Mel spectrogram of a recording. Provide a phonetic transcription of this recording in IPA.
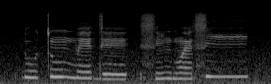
ɗ u˧ t ũ˦ m e˧ d e˨ | s ĩ˨˦ ɡʷ ɛ̃˧ s iː˦

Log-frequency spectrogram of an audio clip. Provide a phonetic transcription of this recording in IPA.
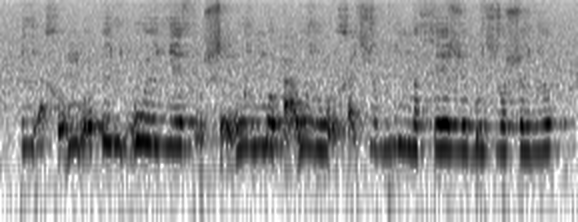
ʎ a̰ x o̰ m o̰ ʔ ʉ ʎ ḭ w ʉ ʎ e h ṵ ɬ ḛ w i m o ʔ a̰ w i w o̰ x a̰ ç ɵ b i ŋ ɐ x e ɮ ʉ b ɐ ç o ɬ ɵ ʎ ɵ

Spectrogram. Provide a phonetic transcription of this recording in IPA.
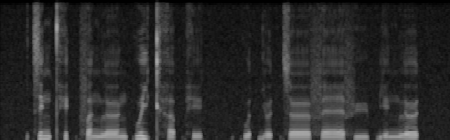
t͡s ɪ˥ ŋ t̪ʰ ɪ˥ k̚ f ɐ˨ ŋ l œː˨˧ ŋ kʷ e˥ j kʰ ɐ˨ p̚ h ɪ˨˥ k̚ | kʷ ɐ˨ t̚ j ɵ˨ t̚ s œː˧ f ɛː˨˥ f yː˧ p̚ j ɪ˨˧ ŋ l ɵ˥ t̚

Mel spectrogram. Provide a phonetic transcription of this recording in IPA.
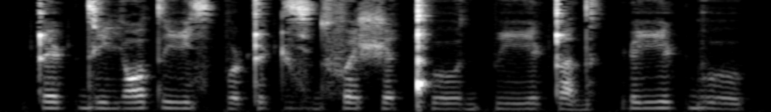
ʈ e ʈ d i j ɔ t iː sʲ p o ʈ i ʈ zʲ u d f ə ʃ ə ǃʰ uː d p iː ʈ a d | ɽ iː ʈ b uː

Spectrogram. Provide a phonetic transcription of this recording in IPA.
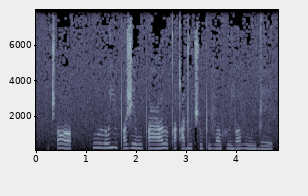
t͡ʃʼ ɔ | w u l o j y pʼ ɒ ʒ e w u pʼ ɒ ʕ ɒ l o kʼ ɔ qʼ o d u t͡ʃʼ u pʼ y v ɔ xʷ e j ɔ v u w y d e

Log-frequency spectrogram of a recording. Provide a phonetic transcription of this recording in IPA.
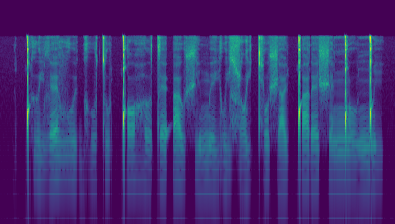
ǃʰ ɯ˧˩ j l ɛ˧˥˧ v u˥˩ y̯ ɡʱ u˧˩ t u˧˥˧ ǃ ɔ˧˥˧ ɦ ɤ˧˩˧ t ɛ˧˩ ʔ a˥˩ u̯ ʃ i˧˩˧ m e˧˩˧ j u˧˩ j ɮ ɔ˩˧˩ j cʰ o˥˩ ʃ a˩˧˩ y̯ ǃ a˧˥˧ ɾ ɛ˧˥˧ ʃ ɛ˧˩˧ ŋ͡ǃ o˧˩˧ u̯ ŋ͡ǃ i˥˩

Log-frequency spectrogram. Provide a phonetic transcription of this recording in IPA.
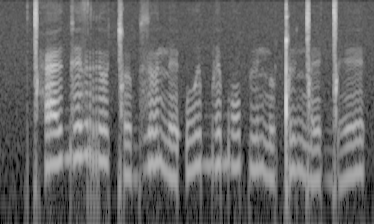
ǀʰ æ˨˥ ɪ̯ ɡ e˦˥ z r ø˦˨ ǀ ø˩ b z ø˦˥ n e˩ ʔ u˨˥ ɪ̯ b e˦˥ b o˨˥ p y˨˥ n ɯ˩ ǃ y˨˥ ŋ͡ǀ e˩˧ ɡ͡ǀ e˨˥

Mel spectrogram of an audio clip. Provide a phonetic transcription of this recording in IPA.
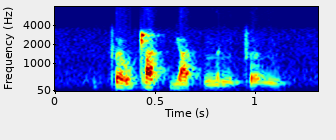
t̪ ə˨˩˦ w ʈ a˨˩ k̚ j a˨˩ k̚ n ə˨˩ ŋ t̪ ə˨˩ ŋ

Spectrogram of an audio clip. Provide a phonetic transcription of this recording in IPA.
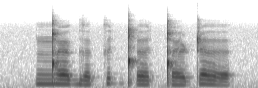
ŋ͡ǃ œ ɡ ə k ə ǃʼ əː ǃ œ ʈ əː

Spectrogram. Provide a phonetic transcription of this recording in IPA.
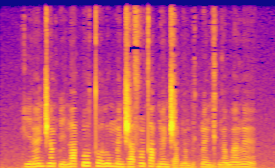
k i˨ ɾ ɛ̃˨˦ d͡ʒ ã˧ k͡p i˨ n a˧ k͡p o˦ t o˧ l u˧ m ɛ̃˧ d͡ʒ a˧ s ɔ̃˦ t a˦ ɡ͡b ɛ̃˧ d͡ʒ a˨ ɡ ã˨ b e˨˦ k͡p ɛ̃˧ ɡ e˧ ɡ ã˧ w ã˦ l ɛ̃˦˨

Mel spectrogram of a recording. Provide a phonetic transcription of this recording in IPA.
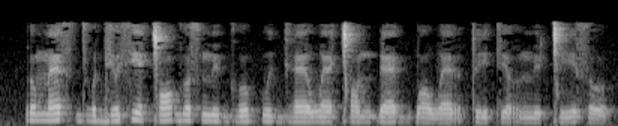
ɾ ʊ m ɛ s dʱ ʊ dʲ ʊ sʲ ɛ ǀ ɔ ɡ ɾ ʊ s m y ɡʱ ʊ kʷ i ɡʱ ɛ w ɛ ǀ ɔ nʲ ɗ ɛ ɡ ɡ͡b ɔ w ɛ r t i tʲ ɔ r m y ǀ i s ʊ

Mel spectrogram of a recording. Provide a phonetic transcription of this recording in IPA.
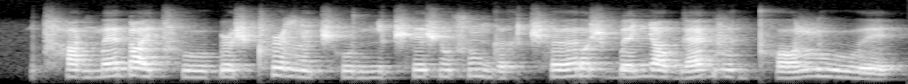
t͡sʰ ɑ ɡ m ɛ ɠ ɑ e̯ t͡sʰ uː ɠ ə˞ ʃ tʰ ə˞ ɮ ɛ̃ t͡ʃʰ u d ɲ ɪ t͡ʃʰ ɪ ʃ ũ s ũ ɡ əː x t͡ʃʰ əː ɾ ɔ ʃ ɓ ɛ ɲ ɑ o̯ ɡ æ ɡ v ɪ ɡ kʰ ɔ ɮ uː e̯

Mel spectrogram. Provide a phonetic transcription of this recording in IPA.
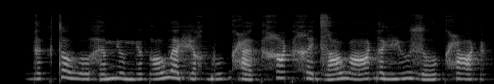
ɡ ɐ k t ɔ w o h ə mʲ o mʲ ɔ ɡ ɔ w ɐ fʲ ɔ χ ɡ u ɡ ħ ɐ k χ ɑ k χ ɪ d͡z ɑ w ɑ ɡ ɐ vʲ u z o ɡ ħ ɑ ɡ

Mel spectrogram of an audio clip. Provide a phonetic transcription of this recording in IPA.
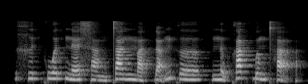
x ɨ˦˥ t̚ k w ə˦˥ t̚ n ɛ˨˦ s a̤˨˩ ŋ t̪ a˧ n m a˨˩ t̚ ɗ a̰˧˥ n k əː˧ | n ə̰˧˨ w k a˦˥ k̚ ɓ ə˧ m t̪ʰ a̰ː˧˨ ʔ

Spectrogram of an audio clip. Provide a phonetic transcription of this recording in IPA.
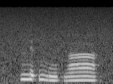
n ɪ˦ ʔ ŋ u˨ ɡ ã˦

